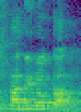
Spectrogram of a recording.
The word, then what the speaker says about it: স্বাধীনতা: আমরা জানি যে শব্দের শুরুতে বফলা আসলে উচ্চারণ হয় না, উচ্চারিত হবে না। যেমন স্বাধীনতা, স্মরণ, এগুলোতে বফলা উচ্চারণ হয় হয় না।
